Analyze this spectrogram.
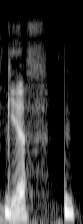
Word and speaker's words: GIF: me that's a motto I think it's a Jeff isn't it it's supposed to be pronounced that way but people started to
